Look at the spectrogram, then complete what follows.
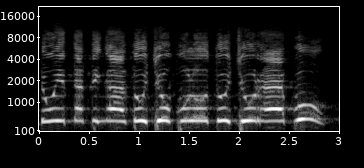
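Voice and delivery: loud, high, drawn-out wail; hammed-up pleading yell, stretched slowly; crying out to God. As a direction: re-enact a desperate shouted prayer. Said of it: "Saya cuman ngagorowok ke Tuhan, teriak sama Tuhan".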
